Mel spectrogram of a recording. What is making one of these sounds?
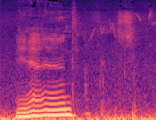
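A young woman speaks briefly and brightly nearby.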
